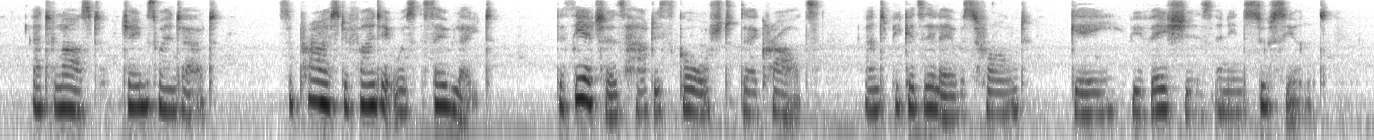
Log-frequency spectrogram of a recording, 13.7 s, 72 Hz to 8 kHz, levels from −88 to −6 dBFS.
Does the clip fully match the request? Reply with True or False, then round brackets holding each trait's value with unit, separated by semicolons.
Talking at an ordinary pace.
False (115 wpm)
